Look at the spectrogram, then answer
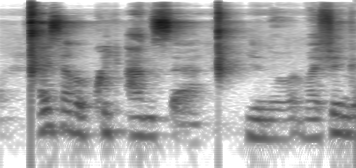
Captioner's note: snaps fingers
